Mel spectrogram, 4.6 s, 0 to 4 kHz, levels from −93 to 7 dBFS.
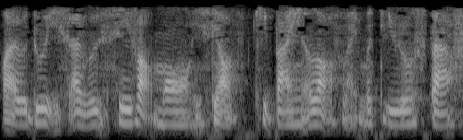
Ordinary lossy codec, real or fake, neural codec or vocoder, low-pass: MP3, 16 kbps; fake; codec, 16 kHz, 16 kbps, FunCodec, trained on LibriTTS, 50 frames a second; 3.6 kHz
